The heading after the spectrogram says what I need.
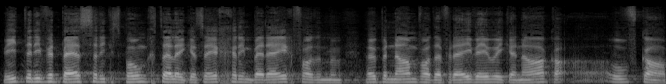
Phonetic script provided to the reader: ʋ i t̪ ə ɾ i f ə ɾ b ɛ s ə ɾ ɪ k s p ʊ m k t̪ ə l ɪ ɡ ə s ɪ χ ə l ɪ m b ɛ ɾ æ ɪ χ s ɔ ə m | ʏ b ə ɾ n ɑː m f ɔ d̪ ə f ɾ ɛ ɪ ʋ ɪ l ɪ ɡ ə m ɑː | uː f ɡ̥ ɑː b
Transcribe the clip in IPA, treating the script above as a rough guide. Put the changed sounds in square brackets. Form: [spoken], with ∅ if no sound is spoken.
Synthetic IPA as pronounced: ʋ i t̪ ə ɾ i f ə ɾ b ɛ s ə ɾ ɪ k s p ʊ [ŋ] k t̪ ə l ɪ ɡ ə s ɪ χ ə [ɾ] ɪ m b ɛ ɾ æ ɪ χ [f] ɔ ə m | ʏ b ə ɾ n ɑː m f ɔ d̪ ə f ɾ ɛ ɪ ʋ ɪ l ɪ ɡ ə [n] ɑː | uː f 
